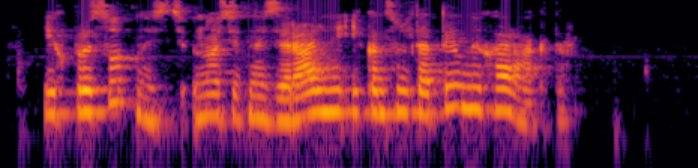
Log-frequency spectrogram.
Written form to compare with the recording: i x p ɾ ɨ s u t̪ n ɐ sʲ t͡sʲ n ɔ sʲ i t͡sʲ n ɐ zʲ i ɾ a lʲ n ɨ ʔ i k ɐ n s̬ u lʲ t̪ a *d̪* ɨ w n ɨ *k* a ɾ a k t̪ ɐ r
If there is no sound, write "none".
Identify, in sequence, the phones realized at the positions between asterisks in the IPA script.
t̪, x

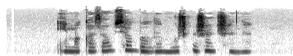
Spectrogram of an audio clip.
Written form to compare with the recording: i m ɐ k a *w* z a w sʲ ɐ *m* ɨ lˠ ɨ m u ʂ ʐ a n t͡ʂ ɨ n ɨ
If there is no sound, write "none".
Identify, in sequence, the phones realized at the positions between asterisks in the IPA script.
none, b

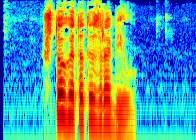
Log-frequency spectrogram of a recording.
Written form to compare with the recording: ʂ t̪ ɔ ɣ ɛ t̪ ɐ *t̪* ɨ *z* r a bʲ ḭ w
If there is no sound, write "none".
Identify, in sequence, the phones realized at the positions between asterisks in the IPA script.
t̪, z

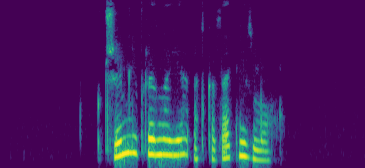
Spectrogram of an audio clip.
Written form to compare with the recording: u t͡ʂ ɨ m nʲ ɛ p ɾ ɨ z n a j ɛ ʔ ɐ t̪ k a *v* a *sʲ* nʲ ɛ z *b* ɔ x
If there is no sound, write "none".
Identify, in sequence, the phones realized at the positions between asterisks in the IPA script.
z, t͡sʲ, m

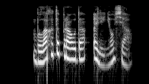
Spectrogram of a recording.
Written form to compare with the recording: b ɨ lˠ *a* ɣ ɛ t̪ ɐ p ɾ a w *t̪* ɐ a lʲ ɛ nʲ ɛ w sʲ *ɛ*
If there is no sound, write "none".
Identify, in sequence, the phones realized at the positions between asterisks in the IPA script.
a, d̪, a

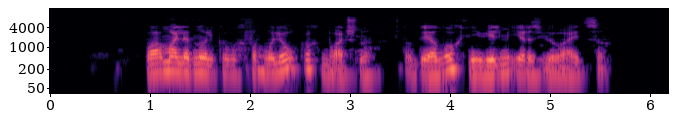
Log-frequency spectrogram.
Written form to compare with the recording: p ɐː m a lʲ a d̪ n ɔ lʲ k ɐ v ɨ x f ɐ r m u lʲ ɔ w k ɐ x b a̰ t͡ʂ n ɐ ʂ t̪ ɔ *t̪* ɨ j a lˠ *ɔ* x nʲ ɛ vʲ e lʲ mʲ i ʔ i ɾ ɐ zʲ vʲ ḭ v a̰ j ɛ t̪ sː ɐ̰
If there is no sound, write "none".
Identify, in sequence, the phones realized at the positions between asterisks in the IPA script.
d̪, ɔ

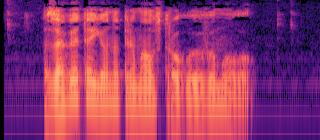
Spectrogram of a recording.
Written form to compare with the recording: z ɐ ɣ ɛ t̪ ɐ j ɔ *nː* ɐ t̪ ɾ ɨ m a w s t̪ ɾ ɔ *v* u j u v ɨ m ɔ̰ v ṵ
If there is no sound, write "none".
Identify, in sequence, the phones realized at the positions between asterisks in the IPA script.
n, ɣ

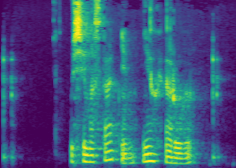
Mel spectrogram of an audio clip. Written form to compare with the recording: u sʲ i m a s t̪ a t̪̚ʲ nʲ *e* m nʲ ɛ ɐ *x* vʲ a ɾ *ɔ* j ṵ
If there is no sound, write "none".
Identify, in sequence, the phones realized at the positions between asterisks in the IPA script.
i, x, u

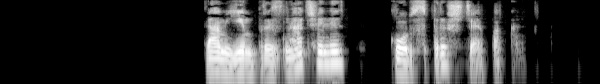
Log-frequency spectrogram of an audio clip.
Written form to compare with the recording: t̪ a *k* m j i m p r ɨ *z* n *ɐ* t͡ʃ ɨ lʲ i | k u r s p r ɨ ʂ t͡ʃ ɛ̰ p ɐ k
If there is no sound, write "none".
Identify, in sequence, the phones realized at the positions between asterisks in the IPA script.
none, z, a

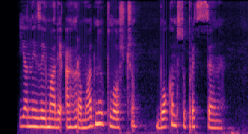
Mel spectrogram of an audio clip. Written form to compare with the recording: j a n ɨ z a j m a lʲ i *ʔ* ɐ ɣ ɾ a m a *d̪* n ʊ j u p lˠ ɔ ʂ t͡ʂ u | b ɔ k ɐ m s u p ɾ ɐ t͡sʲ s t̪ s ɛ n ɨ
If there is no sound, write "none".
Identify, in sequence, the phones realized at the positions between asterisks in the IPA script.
ʔ, d̪

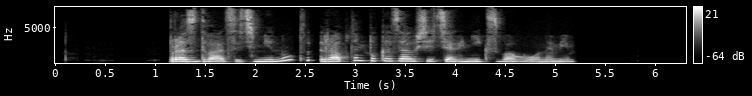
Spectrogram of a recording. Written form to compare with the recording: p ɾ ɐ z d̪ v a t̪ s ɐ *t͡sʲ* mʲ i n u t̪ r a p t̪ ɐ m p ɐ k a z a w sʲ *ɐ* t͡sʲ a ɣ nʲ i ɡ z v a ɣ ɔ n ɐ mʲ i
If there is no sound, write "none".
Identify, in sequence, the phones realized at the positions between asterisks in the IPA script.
t͡sʲ, ɐ

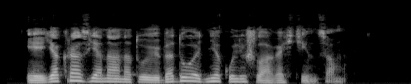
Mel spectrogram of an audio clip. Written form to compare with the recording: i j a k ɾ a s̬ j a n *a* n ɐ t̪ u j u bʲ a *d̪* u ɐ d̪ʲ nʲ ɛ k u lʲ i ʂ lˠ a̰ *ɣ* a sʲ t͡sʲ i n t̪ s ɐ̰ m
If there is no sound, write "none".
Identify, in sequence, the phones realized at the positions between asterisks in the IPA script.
a, d̪, ɣ

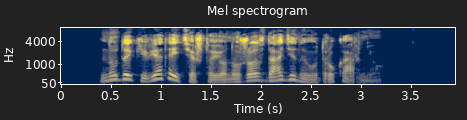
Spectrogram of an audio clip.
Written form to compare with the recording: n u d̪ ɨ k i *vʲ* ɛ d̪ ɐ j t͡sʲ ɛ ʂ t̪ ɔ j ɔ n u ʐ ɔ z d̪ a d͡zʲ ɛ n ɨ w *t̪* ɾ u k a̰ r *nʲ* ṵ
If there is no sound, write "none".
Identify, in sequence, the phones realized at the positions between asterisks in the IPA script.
vʲ, d̪, nʲ

